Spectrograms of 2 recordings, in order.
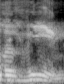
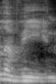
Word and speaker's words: Lavigne: Avril Lavigne is in this film as Avril Lavigne, but written Levine. Avril Lavigne? Yeah, like same pronunciation but different spelling.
